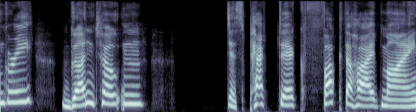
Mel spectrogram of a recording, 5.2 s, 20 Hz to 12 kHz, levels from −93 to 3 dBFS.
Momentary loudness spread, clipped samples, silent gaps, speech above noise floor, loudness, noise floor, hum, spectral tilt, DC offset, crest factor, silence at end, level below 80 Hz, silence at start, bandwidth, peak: 9 LU; under 0.1%; none; 77 dB; -13 LUFS; -90 dBFS; none; -5 dB/octave; under 0.1%; 14 dB; 0 s; -58 dBFS; 0 s; 12 kHz; 0 dBFS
